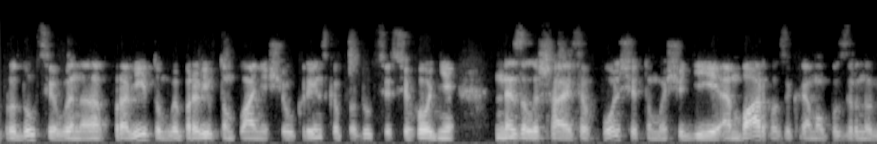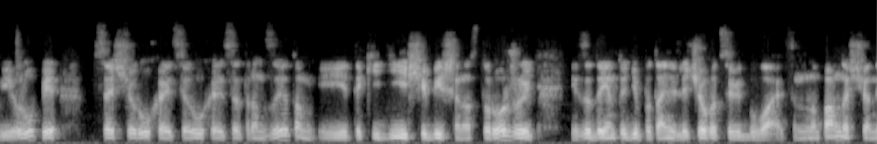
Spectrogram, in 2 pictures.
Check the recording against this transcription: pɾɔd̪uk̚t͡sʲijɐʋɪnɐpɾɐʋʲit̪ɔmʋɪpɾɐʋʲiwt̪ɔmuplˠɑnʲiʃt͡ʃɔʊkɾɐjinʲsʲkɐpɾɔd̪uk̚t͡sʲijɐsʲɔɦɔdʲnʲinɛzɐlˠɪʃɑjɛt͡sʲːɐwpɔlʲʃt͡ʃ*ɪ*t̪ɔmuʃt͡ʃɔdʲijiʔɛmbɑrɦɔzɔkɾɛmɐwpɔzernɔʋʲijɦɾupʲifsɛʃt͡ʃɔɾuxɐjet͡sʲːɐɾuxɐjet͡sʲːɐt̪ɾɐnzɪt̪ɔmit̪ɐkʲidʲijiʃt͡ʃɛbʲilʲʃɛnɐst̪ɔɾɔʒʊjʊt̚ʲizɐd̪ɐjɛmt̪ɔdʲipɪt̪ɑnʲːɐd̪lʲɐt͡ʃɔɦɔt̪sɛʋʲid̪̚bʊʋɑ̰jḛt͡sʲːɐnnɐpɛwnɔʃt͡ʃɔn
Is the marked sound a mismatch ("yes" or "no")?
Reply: yes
